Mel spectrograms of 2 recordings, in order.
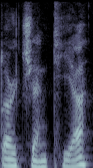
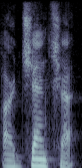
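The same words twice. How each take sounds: First: The name is read just as it is spelled. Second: The name is said differently from its spelling. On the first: "It's spelled Argentia" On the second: "but it's pronounced Argentia"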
